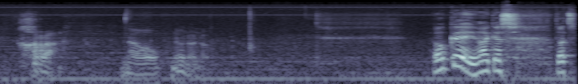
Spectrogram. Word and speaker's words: Kharan: Well, like Kharan. H is not for decoration. Well, it's also for that, but you hear it. Kharan.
